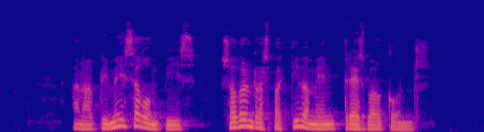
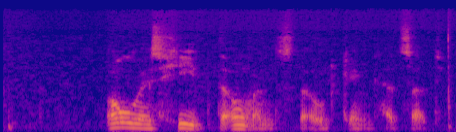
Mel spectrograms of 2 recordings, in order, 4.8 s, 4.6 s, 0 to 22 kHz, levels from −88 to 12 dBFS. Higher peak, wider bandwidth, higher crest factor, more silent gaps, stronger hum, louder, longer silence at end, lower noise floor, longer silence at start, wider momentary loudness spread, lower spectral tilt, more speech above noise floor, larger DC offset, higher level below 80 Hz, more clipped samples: about the same, -12 dBFS vs -10 dBFS; second, 9 kHz vs 16.5 kHz; about the same, 18 dB vs 18 dB; neither; neither; about the same, -29 LUFS vs -28 LUFS; first, 0.65 s vs 0.05 s; first, -75 dBFS vs -62 dBFS; first, 0.75 s vs 0.1 s; second, 13 LU vs 16 LU; first, -7.5 dB/octave vs -5.5 dB/octave; first, 47 dB vs 34 dB; neither; about the same, -60 dBFS vs -64 dBFS; neither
